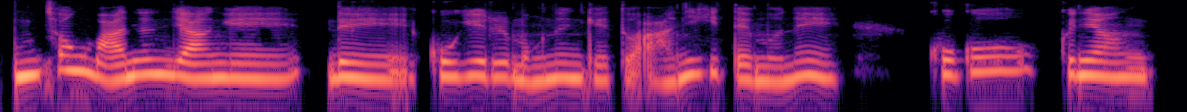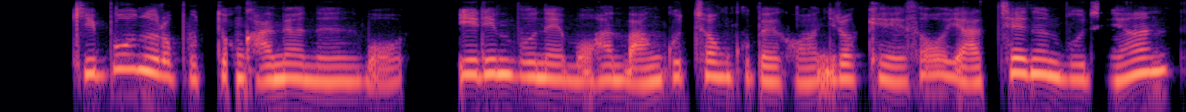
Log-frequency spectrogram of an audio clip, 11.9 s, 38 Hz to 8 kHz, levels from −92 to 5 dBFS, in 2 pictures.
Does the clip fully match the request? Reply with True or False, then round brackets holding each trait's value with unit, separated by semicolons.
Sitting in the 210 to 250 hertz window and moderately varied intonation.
False (200 Hz; 4.0 semitones)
